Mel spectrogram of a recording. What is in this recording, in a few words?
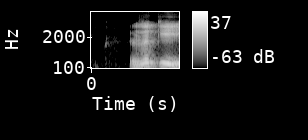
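"rezeki", Malay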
